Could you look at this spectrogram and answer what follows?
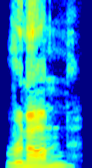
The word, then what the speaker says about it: Ronan: Ronan? I think you got to say it with an Irish accent. Ronan.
